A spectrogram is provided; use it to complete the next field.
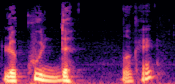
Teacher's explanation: you don't insist on this final e, it only gives you the sound of d at the end.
